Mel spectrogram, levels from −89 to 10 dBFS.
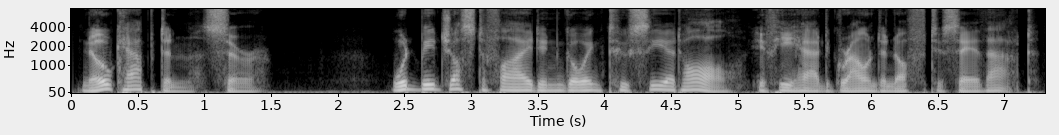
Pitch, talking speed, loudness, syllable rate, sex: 100 Hz, 165 wpm, -19 LUFS, 3.9 syllables/s, male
